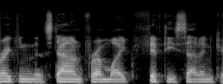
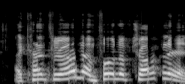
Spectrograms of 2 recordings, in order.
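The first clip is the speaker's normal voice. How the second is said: very high-pitched, loud, put-on German accent; 11 semitones higher, 6 dB louder than usual. Asked to give their best German accent, doing a German accent. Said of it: "Give us your best Germany accent".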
